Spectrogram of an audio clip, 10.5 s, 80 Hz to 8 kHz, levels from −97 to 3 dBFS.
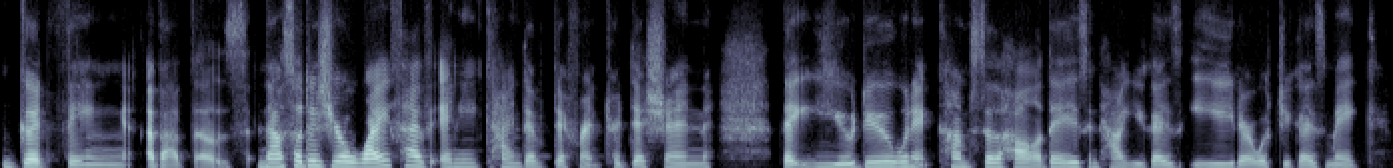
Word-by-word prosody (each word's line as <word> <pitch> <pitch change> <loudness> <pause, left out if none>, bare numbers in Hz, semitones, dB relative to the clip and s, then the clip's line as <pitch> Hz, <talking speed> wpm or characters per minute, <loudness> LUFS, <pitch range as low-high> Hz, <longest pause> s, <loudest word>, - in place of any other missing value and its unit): good 180 -1 +6
thing 155 - -4 0.2
about - - +3
those. - - -4
Now, 195 -1 +5
so, 230 +3 +4
does 235 -1 +2
your 225 -1 +6
wife 205 +4 +7
have 230 -3 +3
any 185 0 -2
kind 175 -2 -6
of 165 0 -2
different 165 -1 -2
tradition 165 0 -3 0.5
that 165 - +5
you 165 0 -2
do 215 +4 +1
when 215 0 0
it 265 +8 -1
comes 200 -1 -3
to 205 - +2
the 200 - +2
holidays 185 - 0
and 185 - -11
how - - -2
you 165 +1 -7
guys 160 +1 -2
eat 170 0 -6
or 155 - 0
what 155 +1 -5
you 85 - -7
guys 80 - -4
make? 80 +1 -6
170 Hz, 195 wpm, -27 LUFS, 160-200 Hz, 0.5 s, wife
